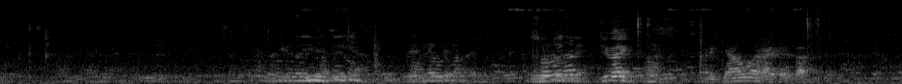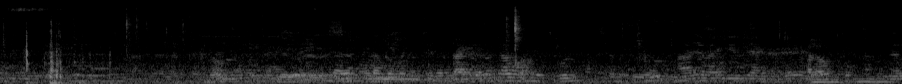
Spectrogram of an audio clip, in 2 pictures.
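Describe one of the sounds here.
A crowd of men talk and call out over one another nearby.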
